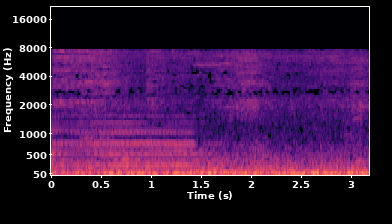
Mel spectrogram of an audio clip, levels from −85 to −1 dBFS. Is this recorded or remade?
recorded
